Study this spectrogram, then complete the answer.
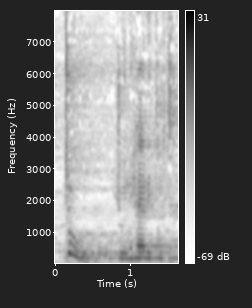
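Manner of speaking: normal talking voice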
